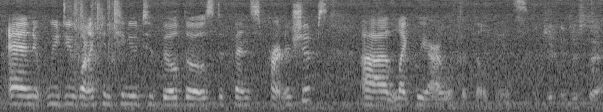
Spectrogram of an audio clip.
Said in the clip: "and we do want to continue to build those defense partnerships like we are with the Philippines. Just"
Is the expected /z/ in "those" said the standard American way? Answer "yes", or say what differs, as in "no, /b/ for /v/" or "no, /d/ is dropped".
yes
